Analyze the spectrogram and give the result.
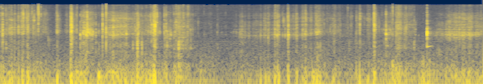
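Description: A utility knife blade carves strips from a solid, dry, dark green bar of soap held in an open palm. A steady run of crisp, dry scraping and crumbly shaving sounds with bright edges sits over a low rumble, with a brief quieter gap midway.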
